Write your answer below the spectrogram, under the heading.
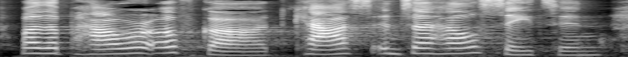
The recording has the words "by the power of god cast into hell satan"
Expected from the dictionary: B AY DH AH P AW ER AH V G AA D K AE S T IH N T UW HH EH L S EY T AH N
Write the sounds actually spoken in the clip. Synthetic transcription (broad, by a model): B AY DH AH P AW ER AH V G AA D K AE S T IH N T UW HH EH L S EY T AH N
